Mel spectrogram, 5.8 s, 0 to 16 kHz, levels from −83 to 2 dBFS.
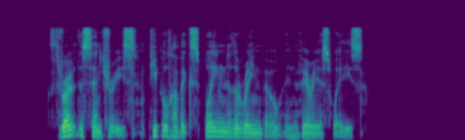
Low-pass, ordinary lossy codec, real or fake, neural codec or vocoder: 7.2 kHz; none; fake; codec, 16 kHz, 4 kbps, X-Codec, WavLM features, trained on Multilingual LibriSpeech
